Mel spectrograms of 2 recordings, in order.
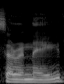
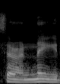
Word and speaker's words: Serenade: When the Royal Ballet first danced Serenade, and by the way, it's pronounced Serenade according to Balanchine, not Serenade.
